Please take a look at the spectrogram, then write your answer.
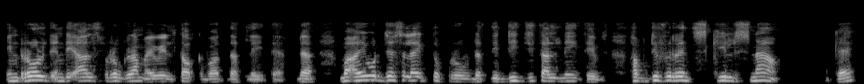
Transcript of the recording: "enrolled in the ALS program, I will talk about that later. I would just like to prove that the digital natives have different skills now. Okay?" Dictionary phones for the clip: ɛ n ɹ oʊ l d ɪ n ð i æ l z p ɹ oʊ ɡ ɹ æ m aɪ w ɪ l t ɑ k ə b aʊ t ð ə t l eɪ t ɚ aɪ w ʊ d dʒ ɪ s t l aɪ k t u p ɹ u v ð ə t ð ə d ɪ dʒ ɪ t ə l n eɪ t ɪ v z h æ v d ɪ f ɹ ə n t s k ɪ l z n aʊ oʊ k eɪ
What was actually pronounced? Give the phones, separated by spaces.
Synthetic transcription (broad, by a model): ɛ n ɹ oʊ l d ɪ n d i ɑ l s p ɹ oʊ ɡ ɹ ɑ m aɪ w ɪ l t ɑ k ə b aʊ t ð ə t l eɪ t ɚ aɪ w ʊ d dʒ ɪ s t l aɪ k t u p ɹ u v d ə t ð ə d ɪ dʒ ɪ t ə l n eɪ t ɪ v s h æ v d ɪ f ɹ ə n t s k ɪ l s n aʊ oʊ k eɪ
